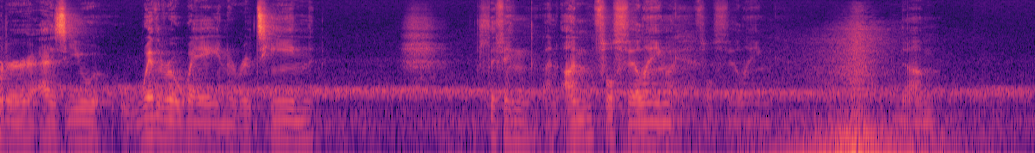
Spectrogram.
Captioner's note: inhale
